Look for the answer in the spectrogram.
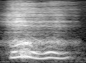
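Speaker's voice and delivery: sharp loud gasp; loud high gasp. Real, not acted. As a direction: gasp in delight. Startled by pull.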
